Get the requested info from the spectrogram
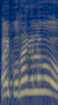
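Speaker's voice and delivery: calling out loud to someone far; yelling across the room. Acted. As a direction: call out across the house. Calling to mom in another room.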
